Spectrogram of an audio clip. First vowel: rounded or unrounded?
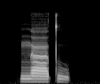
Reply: unrounded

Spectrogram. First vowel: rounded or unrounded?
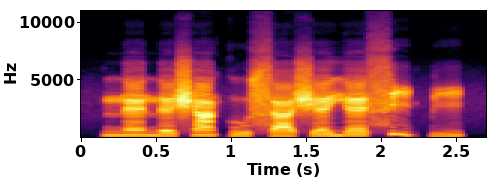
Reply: unrounded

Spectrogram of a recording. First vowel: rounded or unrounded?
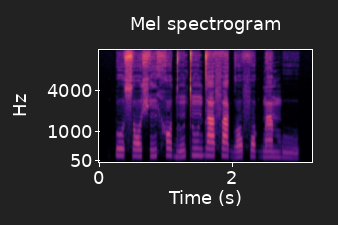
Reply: rounded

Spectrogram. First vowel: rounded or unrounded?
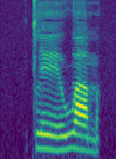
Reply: unrounded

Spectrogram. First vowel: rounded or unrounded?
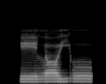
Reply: unrounded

